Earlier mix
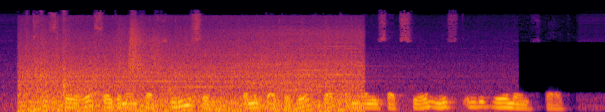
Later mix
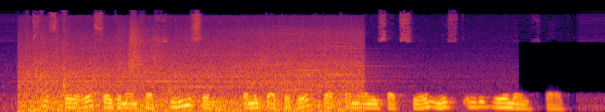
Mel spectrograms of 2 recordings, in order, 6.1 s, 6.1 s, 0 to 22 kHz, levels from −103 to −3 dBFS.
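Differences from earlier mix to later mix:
speech +5.5 dB; background: send +8.0 dB

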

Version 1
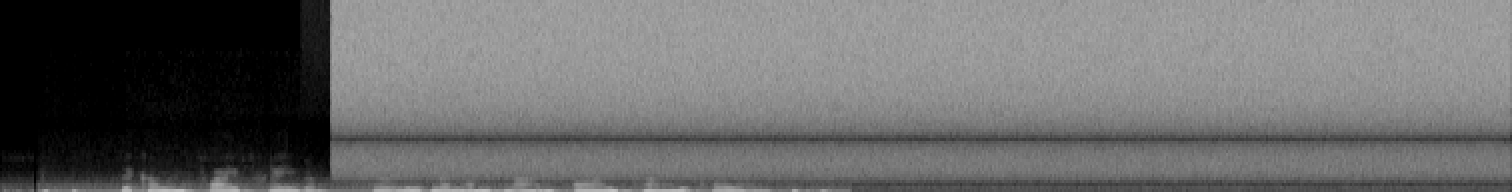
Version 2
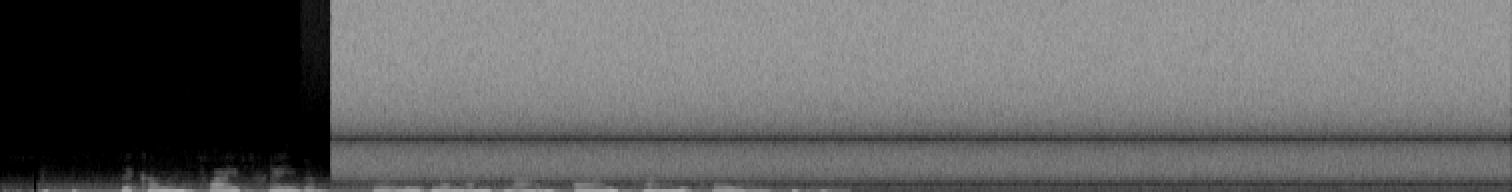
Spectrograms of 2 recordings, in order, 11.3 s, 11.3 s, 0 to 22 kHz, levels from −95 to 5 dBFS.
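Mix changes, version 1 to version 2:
speech -6.0 dB; reverb: off

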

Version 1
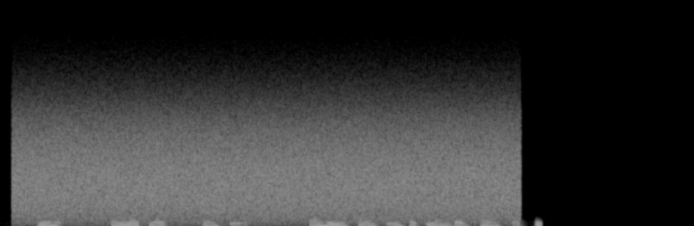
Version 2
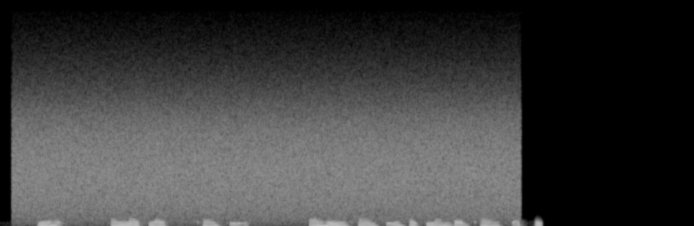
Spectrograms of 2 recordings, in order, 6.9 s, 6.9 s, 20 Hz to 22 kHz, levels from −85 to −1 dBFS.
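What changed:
speech +9.5 dB; background: add high shelf 9500 Hz +10.5 dB

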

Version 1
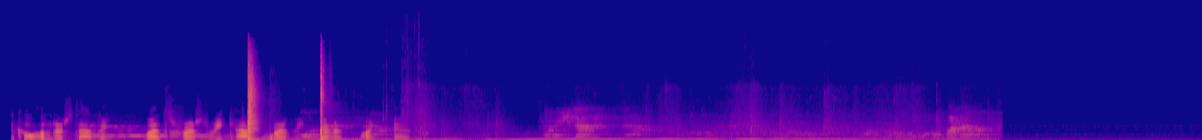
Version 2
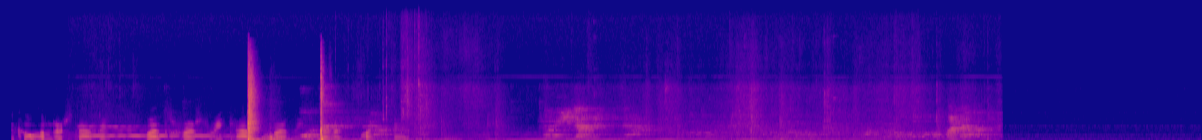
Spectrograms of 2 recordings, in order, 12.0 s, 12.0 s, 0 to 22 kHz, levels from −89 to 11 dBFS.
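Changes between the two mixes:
speech -8.5 dB; first sound: add tone controls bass -12 dB, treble +13 dB

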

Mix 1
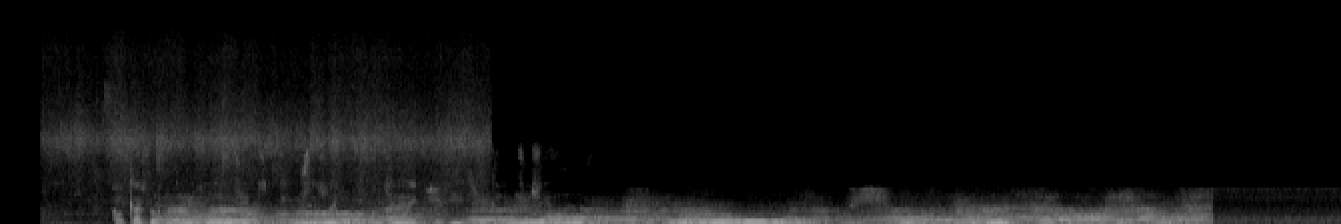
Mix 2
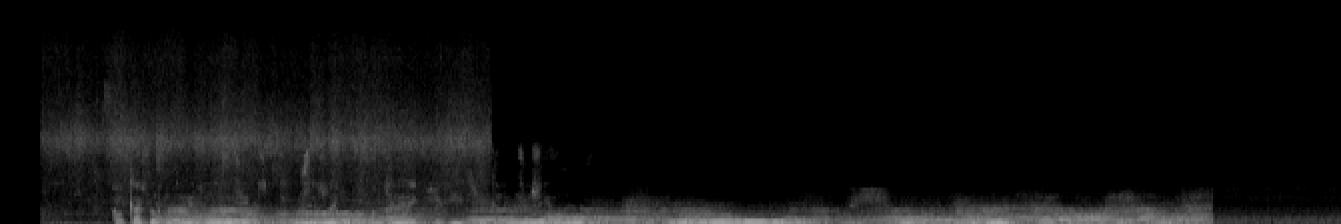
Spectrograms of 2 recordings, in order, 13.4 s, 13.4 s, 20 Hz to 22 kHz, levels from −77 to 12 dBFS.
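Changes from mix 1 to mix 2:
second sound: add air absorption 330 m; master: add low shelf 160 Hz +8.5 dB

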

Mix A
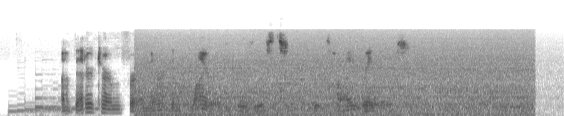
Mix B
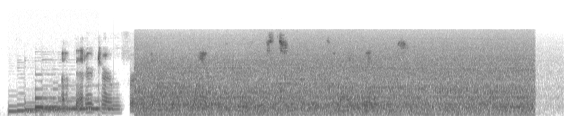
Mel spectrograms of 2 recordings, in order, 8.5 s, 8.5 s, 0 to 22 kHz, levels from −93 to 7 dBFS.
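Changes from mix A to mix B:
speech -8.0 dB; first sound +11.5 dB; master: add HPF 120 Hz 6 dB/oct

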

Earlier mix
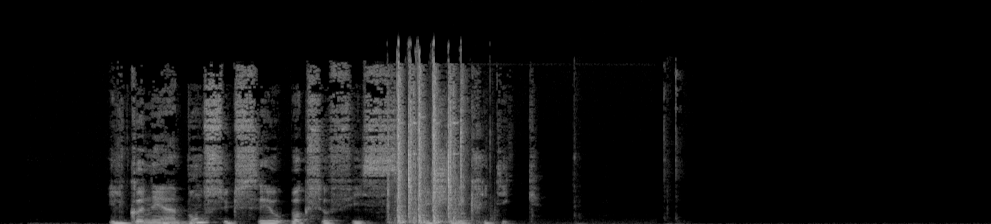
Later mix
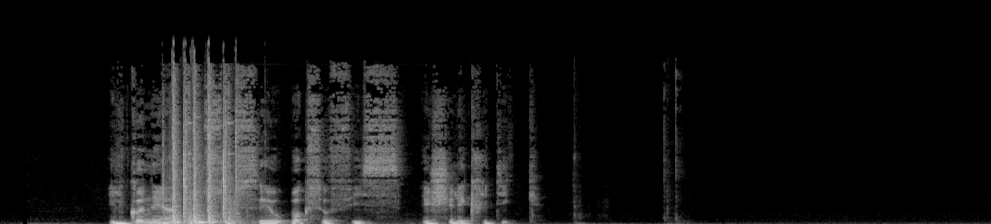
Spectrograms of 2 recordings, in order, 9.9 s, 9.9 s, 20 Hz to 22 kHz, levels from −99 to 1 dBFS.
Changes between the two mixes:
background: entry -2.25 s; master: remove pre-emphasis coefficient 0.8

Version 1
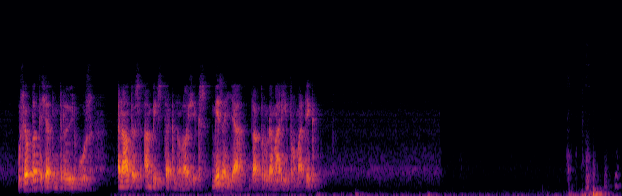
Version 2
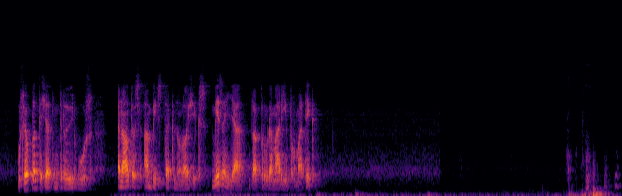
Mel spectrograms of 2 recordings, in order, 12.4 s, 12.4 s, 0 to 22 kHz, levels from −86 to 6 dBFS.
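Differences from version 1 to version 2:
speech: send -9.0 dB; master: add LPF 8900 Hz

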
